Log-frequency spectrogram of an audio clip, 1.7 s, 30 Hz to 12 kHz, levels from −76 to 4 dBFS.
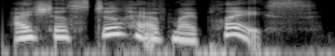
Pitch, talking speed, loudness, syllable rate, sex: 235 Hz, 215 wpm, -17 LUFS, 4.9 syllables/s, female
